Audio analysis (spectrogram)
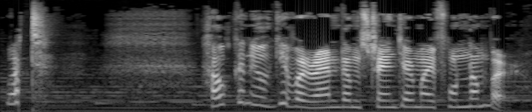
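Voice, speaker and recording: Male actor as young grumbler, Bengali Indian accent, very bright forceful voice, sarcastic teasing, audio drama, music underneath. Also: very high voice, moderate pace, heavily acted. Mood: exasperated, sarcastic. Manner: sarcastic, exasperated. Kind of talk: amateur audio drama acting. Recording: music behind the voice.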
